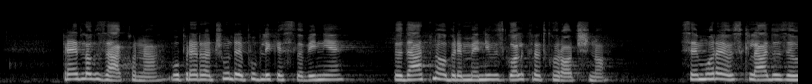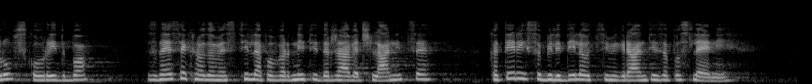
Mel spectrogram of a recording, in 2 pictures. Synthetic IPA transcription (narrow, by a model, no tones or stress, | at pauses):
pɾɛːd̪lɔɡzaːkɔnabopɾɔɾat͡ʃuːnɾɛpublikɛslɔʋeːnijɛ | d̪̥ɔd̪aːt̪nɔːbɾɛmɛniwzɡɔlkɾat̪kɔɾɔːt͡ʃnɔ | sɛjmoːɾajɔwsklaːd̪uzɛwɾoːpskɔuɾeːd̪bɔ | znɛːsɛknad̪ɔmɛst̪iːlapɔʋəɾnit̪id̪əɾʒaːʋɛt͡ʃlaːnit̪sɛ | kat̪eːɾixsɔbilid̪eːlawt̪simiɡɾaːnt̪izapɔslɛːni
